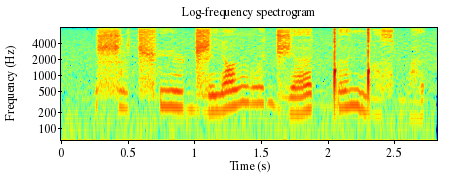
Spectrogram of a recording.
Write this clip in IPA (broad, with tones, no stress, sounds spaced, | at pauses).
ʂ ə̤˧ ʈ͡ʂʰ y˧ ɖ͡ʐ i˨˦ ðˤ ṳ˦ d͡ʒ ɜ˨˦ ɡ͡ǃ ə˦ ŋ͡ǃ i̤˨ sˤ b ə̤˨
